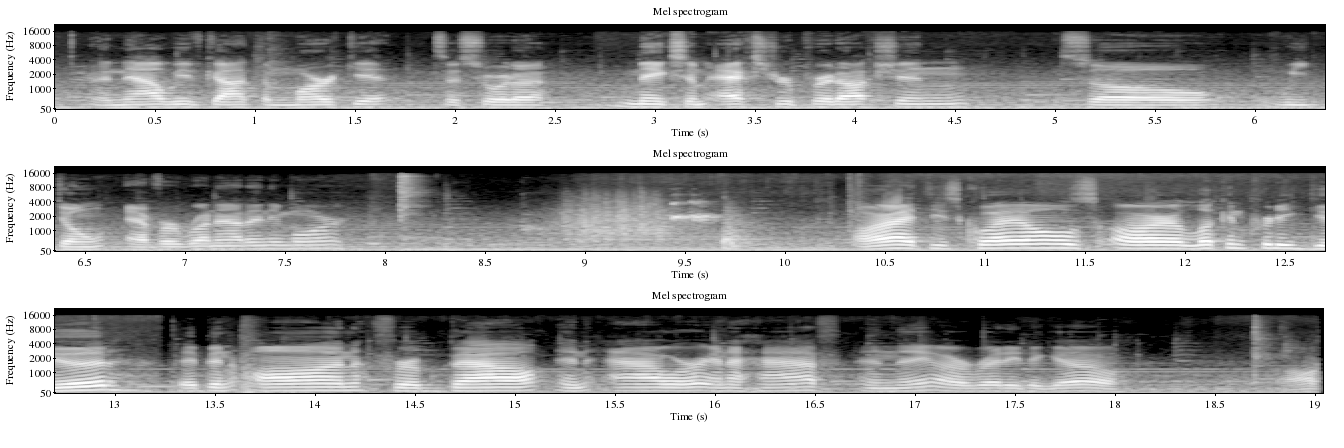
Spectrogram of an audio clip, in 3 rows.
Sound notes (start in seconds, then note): 8.1 snaps tongs; 8.7 lid creaks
